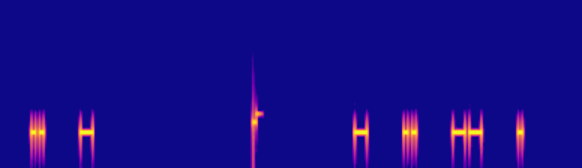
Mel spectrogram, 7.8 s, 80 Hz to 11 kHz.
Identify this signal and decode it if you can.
Morse code, heard as a keyed tone, about 22 wpm, spaced as for 12 wpm, 700 Hz. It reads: IT TIME
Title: 3x Character Spacing - Top 100 Words - 22wpm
